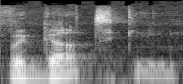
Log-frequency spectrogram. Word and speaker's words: Vygotsky: a background in education, I know it's pronounced Vygotsky.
